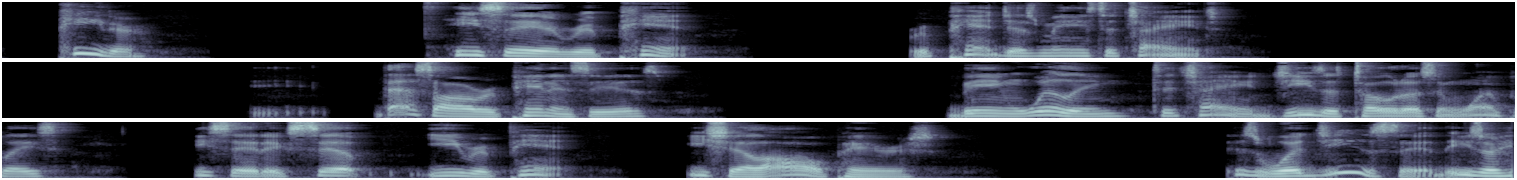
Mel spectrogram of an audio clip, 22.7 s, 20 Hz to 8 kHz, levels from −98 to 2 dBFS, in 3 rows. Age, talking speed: 20-39, 105 wpm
